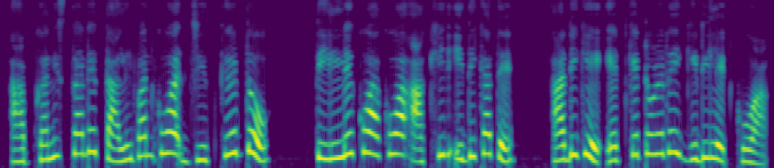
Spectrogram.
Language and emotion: Santali, fearful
